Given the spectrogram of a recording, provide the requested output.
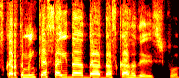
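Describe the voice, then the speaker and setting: The sound is dry and close with no echo as a man talks at a fairly quick pace with ordinary pitch variation. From Rio de Janeiro, Brazil. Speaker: rapper and music artist. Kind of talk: casual chat.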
